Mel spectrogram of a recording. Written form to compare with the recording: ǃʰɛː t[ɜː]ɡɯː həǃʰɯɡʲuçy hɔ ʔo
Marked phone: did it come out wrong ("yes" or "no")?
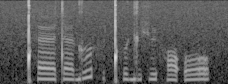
yes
